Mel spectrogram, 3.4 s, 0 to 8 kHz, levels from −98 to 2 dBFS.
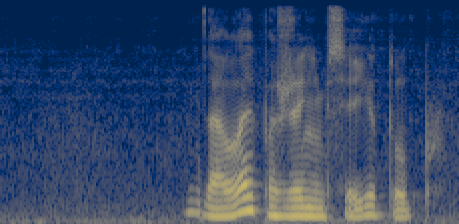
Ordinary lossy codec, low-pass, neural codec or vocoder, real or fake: none; 7.2 kHz; codec, 24 kHz, 6 kbps, HILCodec; fake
